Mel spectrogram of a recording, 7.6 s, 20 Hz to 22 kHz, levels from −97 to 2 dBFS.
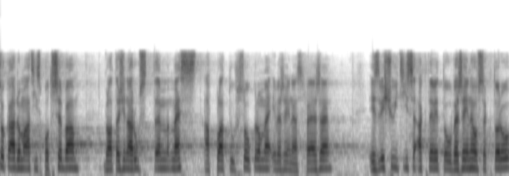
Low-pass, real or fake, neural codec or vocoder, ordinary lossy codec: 7.2 kHz; real; none; AAC, 64 kbps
